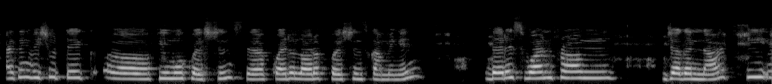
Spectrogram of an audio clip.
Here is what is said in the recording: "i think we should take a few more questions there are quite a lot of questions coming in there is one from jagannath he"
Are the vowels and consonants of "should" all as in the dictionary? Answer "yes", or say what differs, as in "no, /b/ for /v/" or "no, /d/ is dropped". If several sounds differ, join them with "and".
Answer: yes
